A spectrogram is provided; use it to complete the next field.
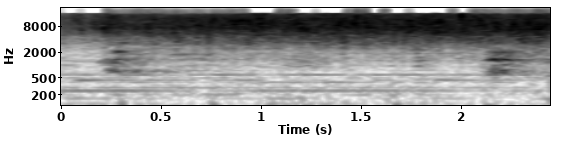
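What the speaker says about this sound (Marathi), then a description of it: "कढीपत्ता, मिरची चांगली परतून घेऊया." Curry leaves and chillies sauté in hot oil in a pan, a loud continuous sizzle with a few stirring scrapes and a low background hum, no speech.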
